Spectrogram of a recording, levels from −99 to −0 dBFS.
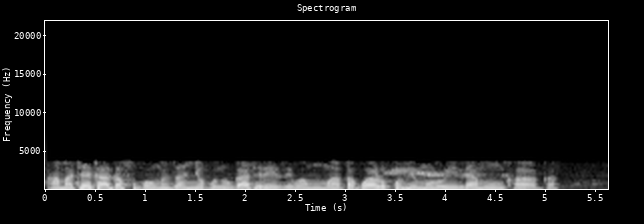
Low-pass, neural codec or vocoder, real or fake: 3.6 kHz; none; real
